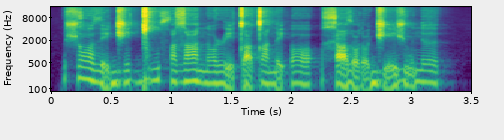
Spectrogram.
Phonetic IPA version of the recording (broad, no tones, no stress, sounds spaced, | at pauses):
ʃ ɔ ð ḛ d͡ʒ e ɡ͡ǀ u θ ə zˤ ɐ n ɔ ɹ ḛ t ṵ tˤ a n ḛ ʔ ɔ | x a̰ ðˤ ṵ ɾ ṵ d͡ʒ ḛ ʒ ṵ n ə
